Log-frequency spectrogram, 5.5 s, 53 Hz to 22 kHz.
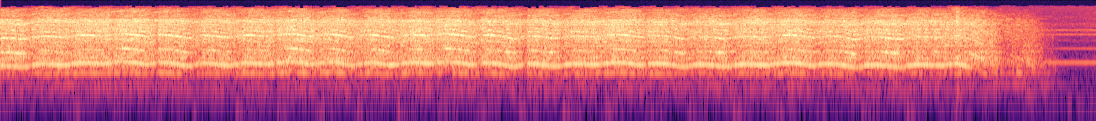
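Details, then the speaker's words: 2007 Nissan Altima no-start, oil found very low, loud clacking noise from the front on starting, chain suspected: starter spins fast and even with a wavering whine and no compression strokes; no-compression cranking. "in the beginning when we started it you notice we heard some noise in the front maybe the chain or somebody that messed up"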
